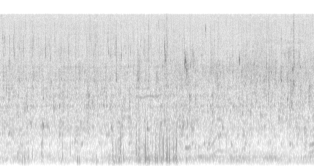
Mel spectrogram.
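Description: Pond water lapping and splashing gently around a swimmer, with a cluster of small splashes a little over two seconds in.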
